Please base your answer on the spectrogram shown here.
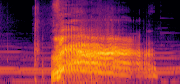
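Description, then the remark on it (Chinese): A cat called Mao Laoshi lets out one loud, drawn-out shriek of pain after its tail is stepped on, harsh and high-pitched, sustained for about a second with a slight waver before breaking off, with no talking. “刚才那可爱的声音瞬间变成了凄厉的惨叫声。”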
